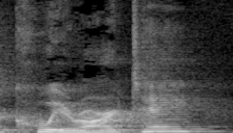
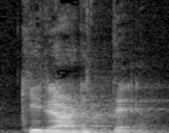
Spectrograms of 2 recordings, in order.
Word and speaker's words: Quirarte: Officer Quirarte? Nope. This is how you say my last name. Quirarte. Gotta roll that R.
